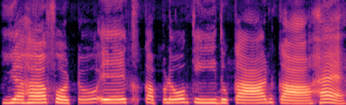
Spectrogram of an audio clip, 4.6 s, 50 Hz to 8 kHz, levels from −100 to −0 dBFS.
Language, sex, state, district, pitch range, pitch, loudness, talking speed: Hindi, female, Madhya Pradesh, Dhar, 235-255 Hz, 245 Hz, -15 LUFS, 105 wpm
